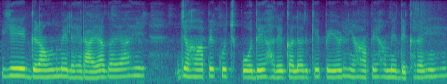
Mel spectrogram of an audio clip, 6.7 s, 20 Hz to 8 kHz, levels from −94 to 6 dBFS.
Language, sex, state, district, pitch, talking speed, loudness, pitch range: Hindi, female, Odisha, Nuapada, 200 Hz, 180 wpm, -15 LUFS, 190-215 Hz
